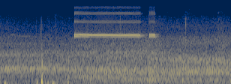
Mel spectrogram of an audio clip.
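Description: A referee's whistle blows a long blast.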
